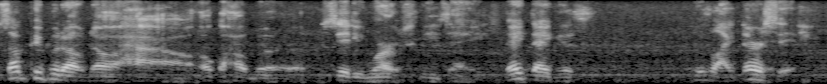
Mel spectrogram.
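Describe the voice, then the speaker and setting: Low, slow-talking American man, noisy street. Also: expressive, warm tone. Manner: halting, repetitive, with frequent 'you know'. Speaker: livestreamer appealing to viewers for help. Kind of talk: casual, rambling plea to camera. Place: outdoors on a downtown street. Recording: noisy outdoor street, uneven level.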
